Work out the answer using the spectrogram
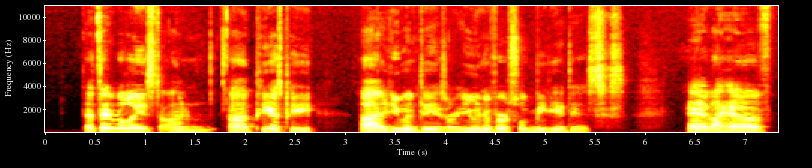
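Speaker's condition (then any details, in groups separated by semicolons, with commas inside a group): Cerebral palsy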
